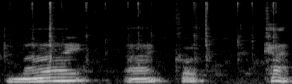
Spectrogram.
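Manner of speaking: very drawn-out words with gaps; slow word-by-word dictation. Shown as a demonstration. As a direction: stretch each word as if typing it. Writing out the example word by word.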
